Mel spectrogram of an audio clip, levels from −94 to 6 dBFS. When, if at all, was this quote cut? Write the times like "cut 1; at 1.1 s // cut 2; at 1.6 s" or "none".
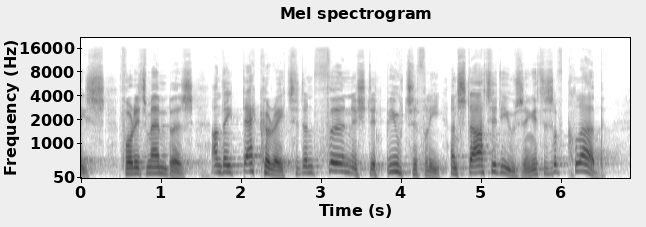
cut 1; at 4.6 s // cut 2; at 5.9 s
